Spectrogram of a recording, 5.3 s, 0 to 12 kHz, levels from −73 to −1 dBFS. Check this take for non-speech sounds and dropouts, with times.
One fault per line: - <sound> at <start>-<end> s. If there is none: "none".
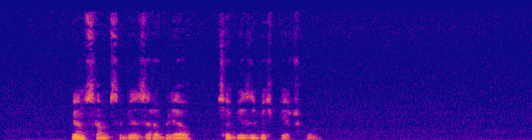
none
